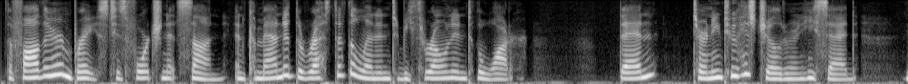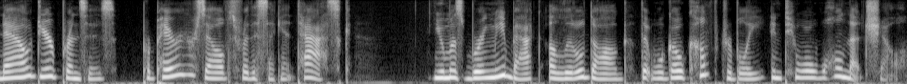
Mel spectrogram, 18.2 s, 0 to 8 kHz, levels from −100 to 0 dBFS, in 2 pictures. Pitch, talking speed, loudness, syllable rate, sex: 230 Hz, 170 wpm, -17 LUFS, 5.0 syllables/s, female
